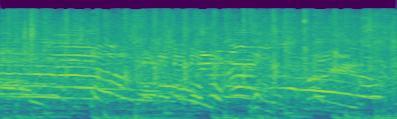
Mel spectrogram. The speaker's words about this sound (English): And then there's the cheering and all the applause here.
